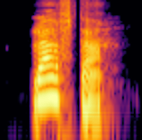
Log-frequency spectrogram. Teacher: we put the stress on the second syllable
